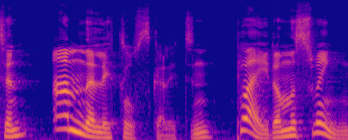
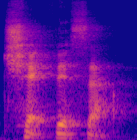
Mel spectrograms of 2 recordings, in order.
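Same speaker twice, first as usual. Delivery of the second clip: ordinary delivery, nothing marked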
